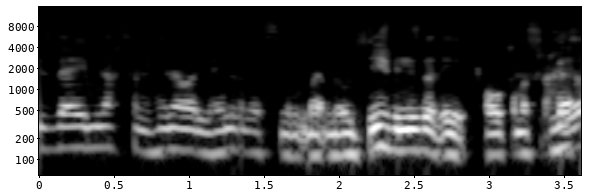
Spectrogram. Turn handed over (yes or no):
yes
